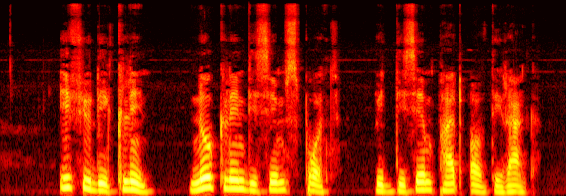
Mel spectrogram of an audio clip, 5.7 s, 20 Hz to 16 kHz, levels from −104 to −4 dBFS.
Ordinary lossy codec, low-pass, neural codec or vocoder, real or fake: AAC, 64 kbps; 14.4 kHz; none; real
